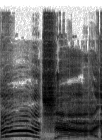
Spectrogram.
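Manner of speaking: laughing cry. Real, not acted.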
